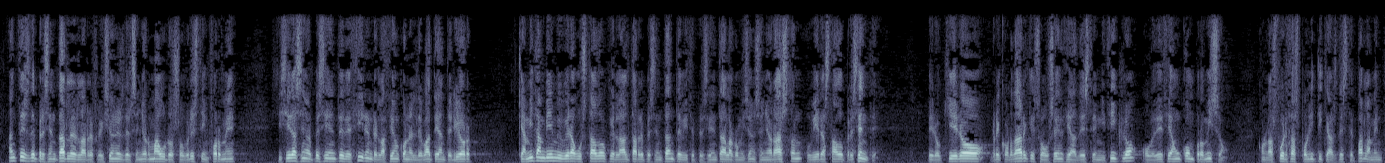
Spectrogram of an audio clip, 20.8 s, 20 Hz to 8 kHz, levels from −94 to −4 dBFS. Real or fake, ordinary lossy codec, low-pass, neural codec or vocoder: real; MP3, 64 kbps; 7.2 kHz; none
